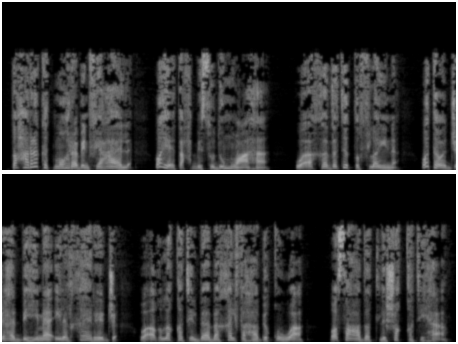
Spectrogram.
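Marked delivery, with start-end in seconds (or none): none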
